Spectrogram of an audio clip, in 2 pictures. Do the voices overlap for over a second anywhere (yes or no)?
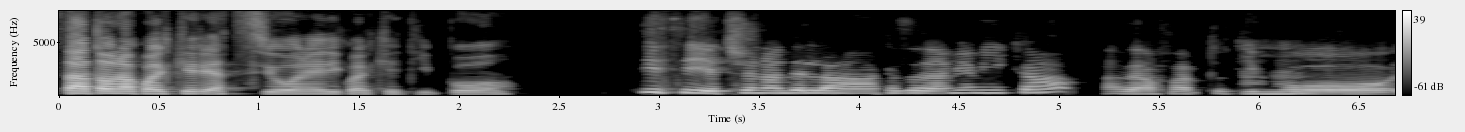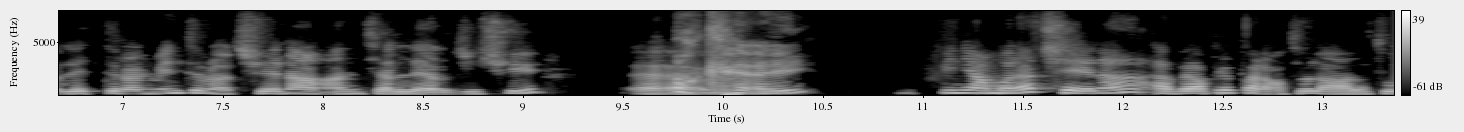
no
